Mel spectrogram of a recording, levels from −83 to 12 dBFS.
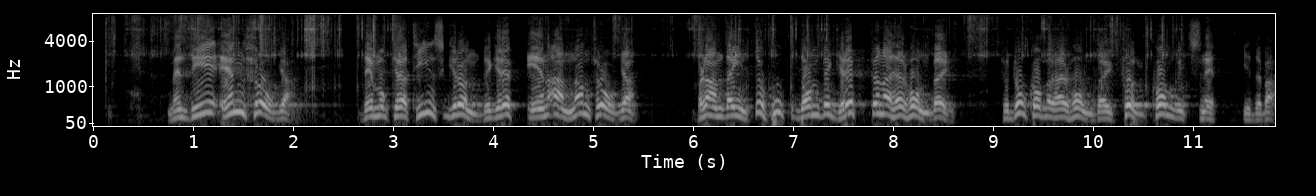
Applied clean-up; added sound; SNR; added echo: neural mask model RNNoise.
